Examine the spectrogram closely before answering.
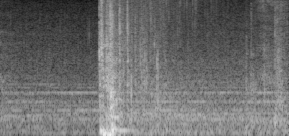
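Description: An arrow hits wood and bursts with a loud blast.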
